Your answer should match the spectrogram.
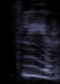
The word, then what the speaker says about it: Fflur: D L and then flu is double f l r Fleer is how it should be said but everyone just says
